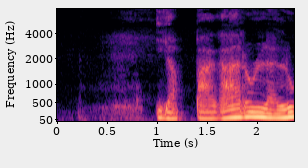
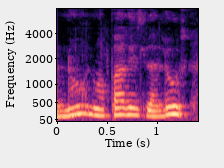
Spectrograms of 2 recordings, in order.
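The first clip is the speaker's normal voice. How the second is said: higher, anxious begging; pleading girl; 9 semitones higher than usual. Acted. Girl begging her father, anxious and high. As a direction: beg like a frightened child.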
